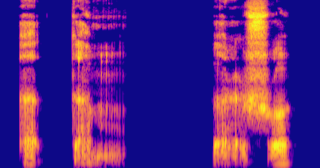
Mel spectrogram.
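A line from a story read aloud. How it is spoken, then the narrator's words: Uncertain question. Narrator (Russian): неуверенно спросил Громадина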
